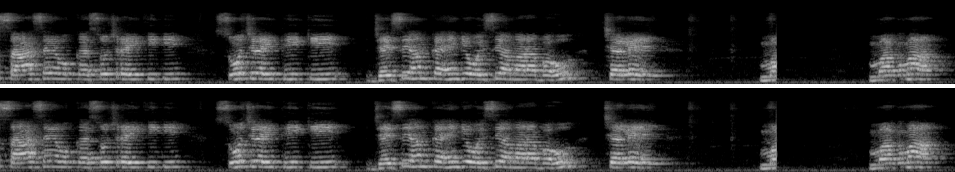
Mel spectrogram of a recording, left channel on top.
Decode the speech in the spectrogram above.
है वो सोच रही थी कि जैसे हम कहेंगे वैसे हमारा बहू चले। मागमा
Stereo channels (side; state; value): both; normal; correlation 0.67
